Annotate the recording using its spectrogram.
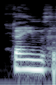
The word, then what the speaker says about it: Thames: Thames like James.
